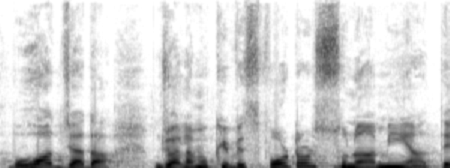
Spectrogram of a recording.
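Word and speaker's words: tsunami: इसके आसपास बहुत ज्यादा ज्वालामुखी विस्फोट और सुनामी आते हैं। सुनामी किस भाषा का शब्द है? हां। इसमें टी साइलेंट है।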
